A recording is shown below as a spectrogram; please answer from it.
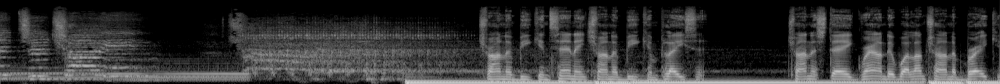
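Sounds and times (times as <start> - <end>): faint swooping low tones: 4.1 - 9.4.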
